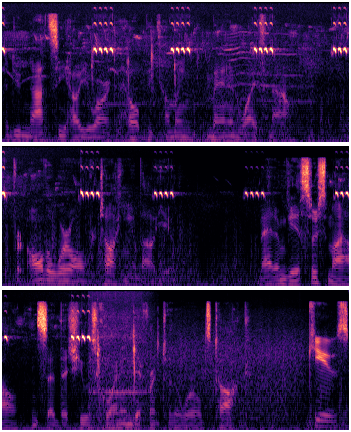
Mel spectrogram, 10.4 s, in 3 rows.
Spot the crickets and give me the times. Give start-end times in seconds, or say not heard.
0.0-8.0.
